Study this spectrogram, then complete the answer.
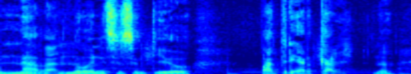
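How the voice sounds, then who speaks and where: Man with a Mexican accent, fairly low-pitched and fairly quick, with ordinary pitch variation over noticeable background noise. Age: 30s. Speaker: podcast host. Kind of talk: personal monologue. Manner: halting, with repetitions.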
